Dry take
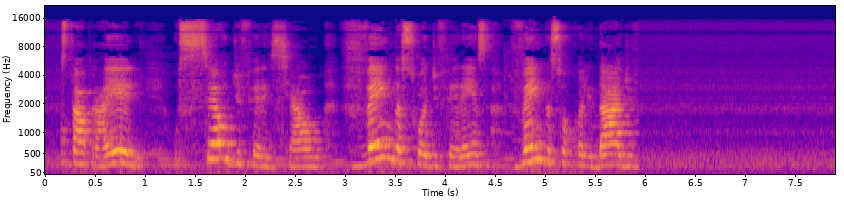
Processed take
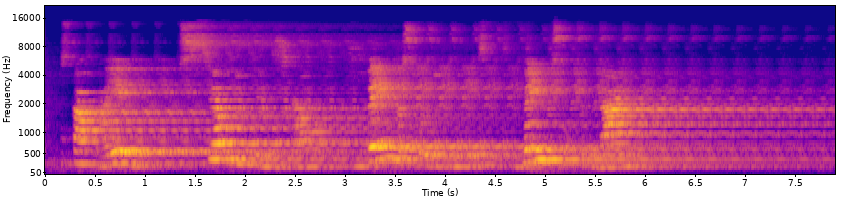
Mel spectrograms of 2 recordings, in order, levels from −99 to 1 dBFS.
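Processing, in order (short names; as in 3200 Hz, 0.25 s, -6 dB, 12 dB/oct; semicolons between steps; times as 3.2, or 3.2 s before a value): per-bin expansion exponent 2; vibrato 0.58 Hz 13 cents; on a send: echo with dull and thin repeats by turns 0.114 s, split 1300 Hz, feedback 86%, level -12.5 dB; on the sum: upward compressor, threshold -44 dBFS; BPF 230–7000 Hz; shoebox room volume 230 m³, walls mixed, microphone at 2.5 m; gain -1 dB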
